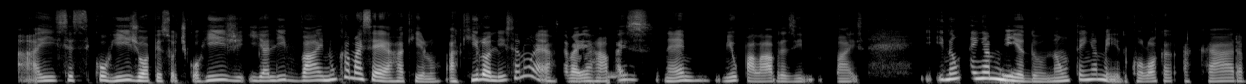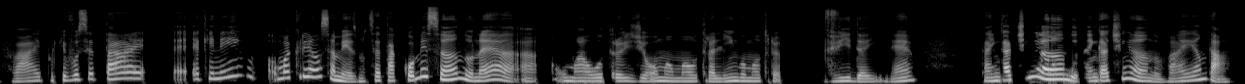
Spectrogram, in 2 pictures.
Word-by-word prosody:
aí 175 +4 -3
você 180 +2 -4
se 185 - -15
corrige, 190 0 +2
ou 170 - +7
a - - -5
pessoa 160 -2 -4
te - - -12
corrige 185 +2 -1
e 175 0 -3
ali 180 +4 0
vai, 180 +1 +1
nunca 230 - +2
mais 265 -6 +3
você 205 - +2
erra 150 -3 +2
aquilo. 135 -3 -5
Aquilo 210 - +2
ali 190 -1 +4
você 295 - -5
não 390 +4 -4
erra. 160 - -2
Você 150 - -12
vai 145 -1 +1
errar 155 -1 -1
mais, 215 0 -4
né, 155 +2 0 0.4
1000 170 +4 -2
palavras 140 -2 -2
e 140 - -8 0.3
mais 135 0 -6 0.6
e - - -14
e 225 - -1
não 250 +5 +5
tenha 275 0 +5
medo, 155 - +6
não 155 +5 -1
tenha 220 +4 0
medo, 220 -3 -1
coloca 150 +2 -4
a 150 - -11
cara 150 +1 -4
vai, 145 +5 -5
porque 180 +2 -7
você 225 +5 -3
tá, 255 +5 +1
eh, 275 - -3 0.5
é 245 - -3
que 260 +3 -4
nem 345 +9 -1 0.3
uma 295 +2 0
criança 360 - +1
mesmo, 140 -7 0
você 180 - -1
tá 175 -1 -1
começando, 235 - +4
né, 175 +7 +2
a 155 -6 -3
a - - -13 0.2
uma 155 -1 -2
outro 155 +1 -2
idioma, 150 +1 -2
uma 145 -1 -2
outra 145 0 -3
língua, 155 +4 -1
uma 150 -1 -2
outra 150 - -7 0.5
vida 145 -1 -1
aí, 135 0 -6
né? 160 +7 -3 0.7
Tá 155 - -2
engatinhando, 230 - +6
tá 155 - -10
engatinhando. 170 - 0
Vai 145 +8 -4
andar. 210 - 0
170 Hz, 185 wpm, -23 LUFS, 150-220 Hz, 0.7 s, ou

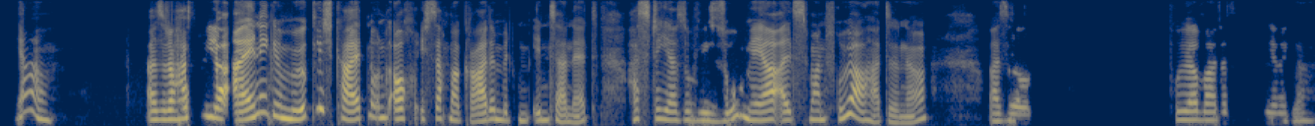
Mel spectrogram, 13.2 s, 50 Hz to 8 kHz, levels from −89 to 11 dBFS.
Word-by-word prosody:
Ja, 230 - -4 1.0
also, 205 +1 0
da 215 0 +4
hast 235 +3 +3
du 300 - -10
ja 240 -4 +8
einige 265 - +5
Möglichkeiten 235 - +3
und 255 -3 -3
auch, 225 +1 +4
ich 215 - -7
sage 235 -1 -2
mal, 190 -2 -1
grade 175 +8 0
mit'm 190 -2 -7
Internet 160 -6 -6 0.3
hast 220 +2 -2
du 225 - -3
ja 205 -3 -3
sowieso 185 - -6
mehr, 205 -1 +3
als 195 +2 -1
man 210 -1 -4
früher 225 - 0
hatte, 150 -3 -9
ne? 140 +11 -7 0.6
Also 180 +1 -8 1.6
früher 200 0 -4
war 195 0 -4
das 195 0 -18 0.3
schwieriger. 180 0 -16
205 Hz, 140 wpm, -18 LUFS, 185-225 Hz, 1.6 s, ja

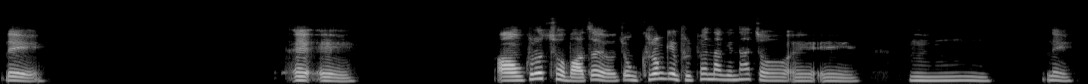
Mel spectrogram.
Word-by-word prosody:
네. 165 -3 +1 2.5
예예. 165 -4 +1 1.3
아 185 +1 +7
그렇죠. 250 -2 +3
맞아요. 170 +1 +3
좀 200 0 -2
그런 250 +6 +2
게 255 -2 +3
불편하긴 215 +1 -2
하죠. 190 -8 -3
예예. 160 -1 -7 0.5
음. 180 -1 -4 0.5
네. 190 -6 -6
180 Hz, 130 characters per minute, -24 LUFS, 165-210 Hz, 2.5 s, 아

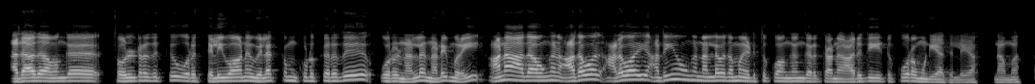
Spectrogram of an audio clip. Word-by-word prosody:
அதாவது 155 +3 +6
அவங்க 155 +1 0 0.5
சொல்றதுக்கு 170 +3 -2
ஒரு 160 -1 0
தெளிவான 165 +4 +2
விளக்கம் 165 +3 -2
குடுக்கறது 170 +3 -2 0.4
ஒரு 150 - 0
நல்ல 160 +8 +1
நடைமுறை. 155 0 0 0.3
ஆனா, 215 - +6
அத 185 - 0
அவங்க 180 +2 0 0.2
அதவா 210 +6 +3 0.2
அத 185 - +2 0.4
அதையும் 215 +1 -2
நல்ல 175 +1 +1
விதமா 170 -1 0
எடுத்துக்குவாங்ககறதுக்கான 145 -3 -3
அறுதியிட்டு 145 0 -3
கூற 160 - -1
முடியாது 115 -3 -4
இல்லையா 105 +1 -8 0.2
நாம. 105 +1 -8
160 Hz, 140 wpm, -23 LUFS, 145-175 Hz, 0.5 s, அதாவது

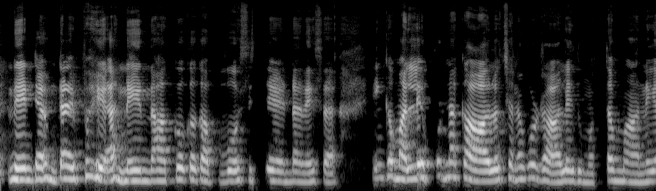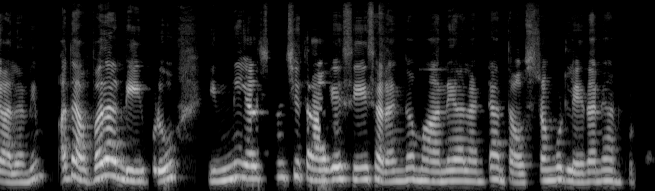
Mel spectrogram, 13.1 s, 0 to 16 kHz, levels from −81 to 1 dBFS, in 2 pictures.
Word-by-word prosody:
నేను 220 0 +8
టెంప్ట్ 225 -1 +4
అయిపోయా, 235 -2 +4 0.2
నేను 200 0 +4
నాకు 200 +2 -1
ఒక 220 0 -1
కప్ 195 -1 -2
పోసి 200 +2 -2
ఇచ్చేయండి 195 -3 -3
అనేసా. 180 -1 -4 0.5
ఇంకా 285 +3 -1
మళ్ళీ 230 +4 +6
ఎప్పుడు 265 0 -8
నాకు 275 -2 -3
ఆ - - +8
ఆలోచన 225 +4 +1
కూడా 250 -4 -3
రాలేదు 195 +2 +1
మొత్తం 170 +5 -4
మానేయాలని. 180 +3 -3 0.3
అది 300 - -1
అవ్వదండి. 240 -1 +2
ఇప్పుడు 200 +1 -2 0.5
ఇన్ని 230 +7 -2
ఇయర్స్ 245 0 -1
నుంచి 275 +2 -7
తాగేసి 225 +2 0
సడెన్‌గా 200 +2 -2
మానేయాలంటే 195 +1 -4
అంత 205 -3 -9
అవసరం 170 +5 -6
కూడా 210 -3 -4
లేదనే 190 +3 -4
అనుకుంటాను. 180 0 -17
205 Hz, 155 wpm, -21 LUFS, 195-235 Hz, 0.5 s, నేను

